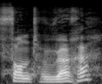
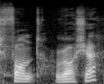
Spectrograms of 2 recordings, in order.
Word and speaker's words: Font Roja: I'm at Fonte Russia in the past I've pronounced it font Aroha but I've discovered that wrong because it's a Valencian name so the pronunciation of the GA is different so it's font Russia it's near to al-khoei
